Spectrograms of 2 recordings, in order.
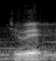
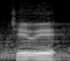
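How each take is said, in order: Both takes have the same delivery.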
